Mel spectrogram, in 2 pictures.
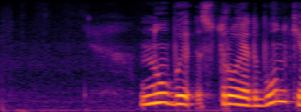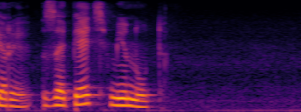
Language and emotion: Russian, neutral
